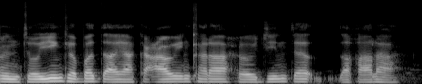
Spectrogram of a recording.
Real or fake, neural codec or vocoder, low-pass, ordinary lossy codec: fake; codec, 44.1 kHz, 7.8 kbps, DAC; 19.8 kHz; none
